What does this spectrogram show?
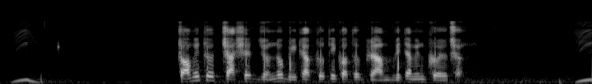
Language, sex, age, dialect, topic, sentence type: Bengali, male, 18-24, Rajbangshi, agriculture, question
